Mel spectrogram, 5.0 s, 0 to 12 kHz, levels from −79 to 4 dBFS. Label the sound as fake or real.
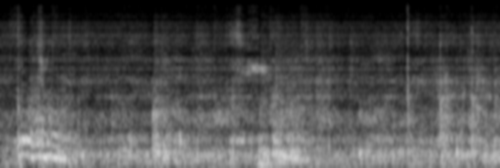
fake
